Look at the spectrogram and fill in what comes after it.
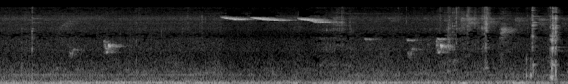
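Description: Wild bird calling with short, high chirps that slide downward, three in quick succession a little over two seconds in. A couple of sharp clicks come shortly before the end.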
